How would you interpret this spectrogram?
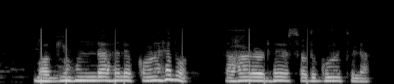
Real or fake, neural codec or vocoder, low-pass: real; none; 5.4 kHz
